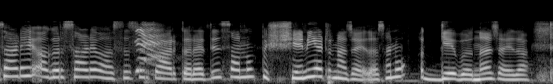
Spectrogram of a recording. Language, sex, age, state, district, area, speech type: Dogri, female, 18-30, Jammu and Kashmir, Samba, urban, spontaneous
